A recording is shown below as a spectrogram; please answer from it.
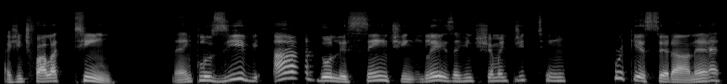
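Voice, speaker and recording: A man with a Brazilian Portuguese accent leads a live online beginner lesson. He talks at an unhurried pace, repeating each word patiently so students can copy it. The recording is dry, with no room echo. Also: a little high, big pitch swings. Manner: patient, repeats words slowly to model pronunciation. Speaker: English teacher.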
